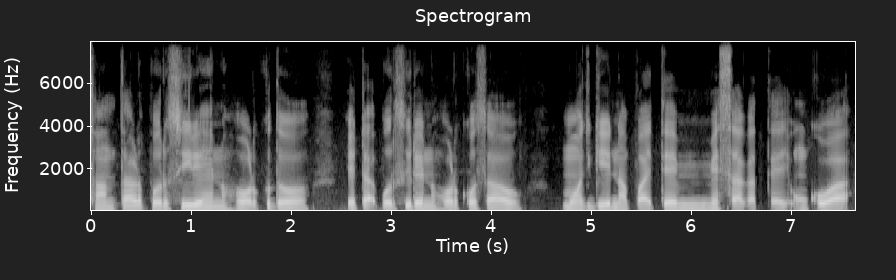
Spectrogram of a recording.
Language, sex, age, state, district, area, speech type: Santali, male, 30-45, West Bengal, Paschim Bardhaman, rural, spontaneous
